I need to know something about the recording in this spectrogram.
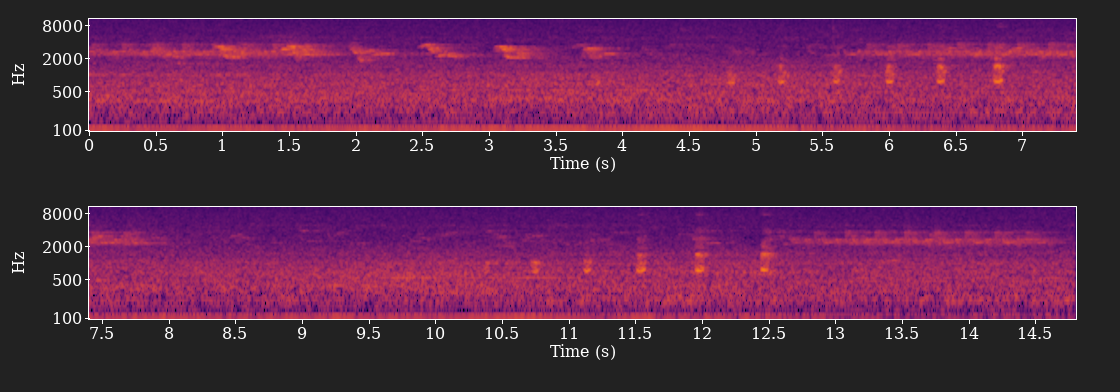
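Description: Wild turkeys calling from a flock: rapid rattling, gobble-like calls come three times, and runs of short sharp notes come about midway and again near the end. A low steady hum underlies the calls and fades out toward the end.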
